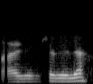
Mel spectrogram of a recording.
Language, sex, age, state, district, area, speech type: Malayalam, male, 30-45, Kerala, Thiruvananthapuram, rural, conversation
